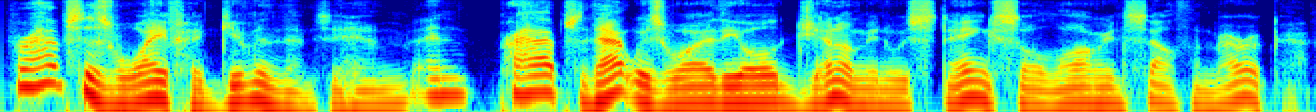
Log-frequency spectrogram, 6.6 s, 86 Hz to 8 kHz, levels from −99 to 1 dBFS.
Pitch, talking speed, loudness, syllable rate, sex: 130 Hz, 210 wpm, -18 LUFS, 4.9 syllables/s, male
